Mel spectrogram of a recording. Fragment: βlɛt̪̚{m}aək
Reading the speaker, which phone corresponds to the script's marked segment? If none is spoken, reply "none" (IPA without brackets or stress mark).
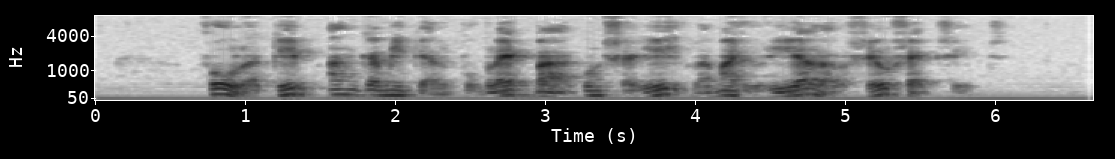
b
